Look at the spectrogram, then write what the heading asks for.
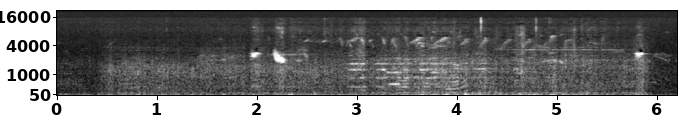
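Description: Faint outdoor ambience: birds chirping now and then over a faint low rumble.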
